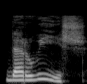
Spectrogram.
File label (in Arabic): "darwiish", male; Arabic; Darwiish、Darwish、Darweeshなど; 貧者；（イスラーム神秘主義、スーフィズムにおける）修道者; given name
